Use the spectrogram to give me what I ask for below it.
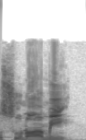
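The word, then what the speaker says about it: tsunami: இப்போ சுனாமி அப்படின்ற வேர்டை நம்ம ப்ரொனவுன்ஸ் பண்ணக்குள்ளே டி வந்து அதில் சைலண்ட்டாக இருக்குது.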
